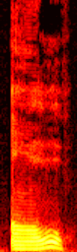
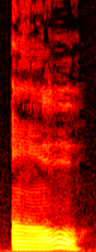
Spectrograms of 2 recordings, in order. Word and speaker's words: en haut: En haut. En haut. Okay, final T not pronounced, and then this H as previously, you don't pronounce it, so this is haut.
